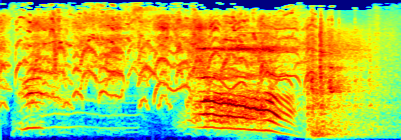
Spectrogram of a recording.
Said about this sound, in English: Well, close the door. I can't. Stuck. Here, let me.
